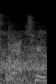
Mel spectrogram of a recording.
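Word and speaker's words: Fetu: be spotted at the 32-yard line so coach fetthy spelled f-e-t-u for the longest time i was pronouncing it coach jetta like fedex so let's just say i'm thankful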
